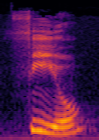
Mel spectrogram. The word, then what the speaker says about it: fío: Una cosa es decir fío con hiato acentual y otra cosa es decir fió.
